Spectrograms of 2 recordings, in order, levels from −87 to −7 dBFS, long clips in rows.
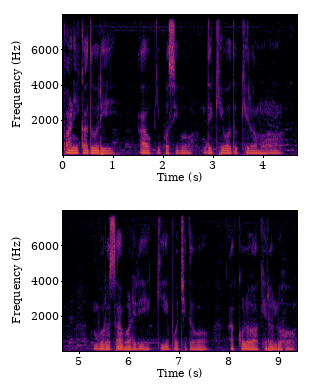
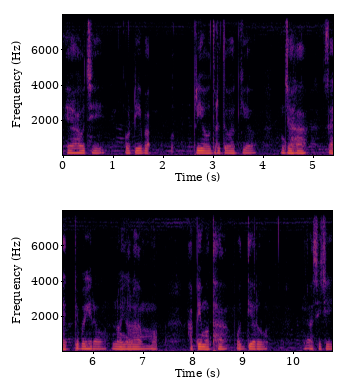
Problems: none marked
